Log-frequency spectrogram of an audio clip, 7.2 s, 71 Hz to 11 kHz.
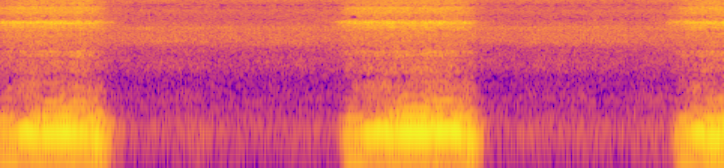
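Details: Two Korean girls asleep in the same bed snoring loudly: loud, rumbling snores on each in-breath, about 17 a minute, with quiet pauses between; steady snoring during sleep.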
